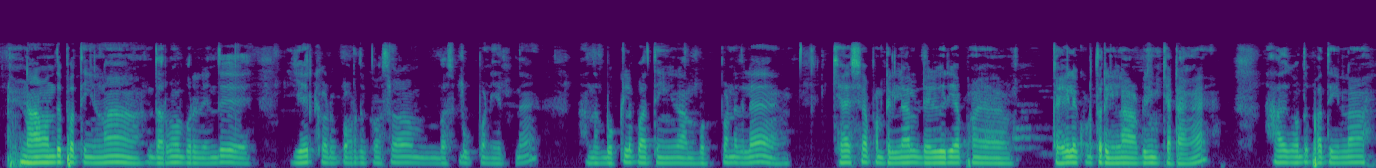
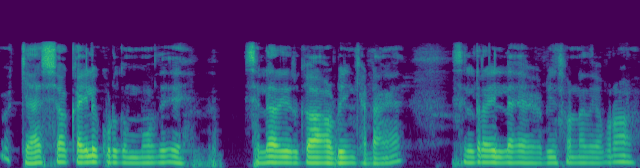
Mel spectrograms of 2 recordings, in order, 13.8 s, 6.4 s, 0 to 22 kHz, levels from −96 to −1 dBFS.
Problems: low volume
